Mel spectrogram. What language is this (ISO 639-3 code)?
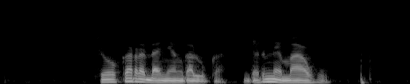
dav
